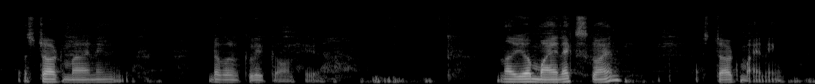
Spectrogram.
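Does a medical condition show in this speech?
No.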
